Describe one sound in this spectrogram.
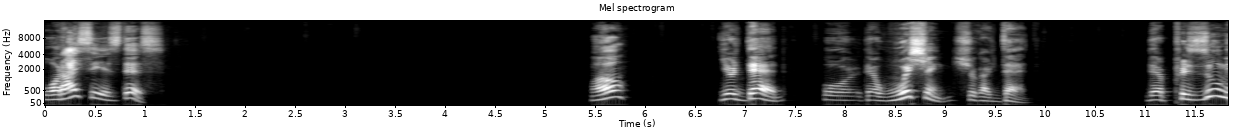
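A middle-aged man talks with animation into a close microphone, in short bursts with pauses.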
